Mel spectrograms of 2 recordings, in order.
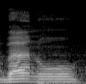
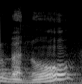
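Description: First: The stress is on the first syllable. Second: The stress is on the last syllable. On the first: The verb comes from a root with a middle vav. "זה מנחי עין וב" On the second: The verb comes from a root ending in he. "השור שהוא בית נון ה"

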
